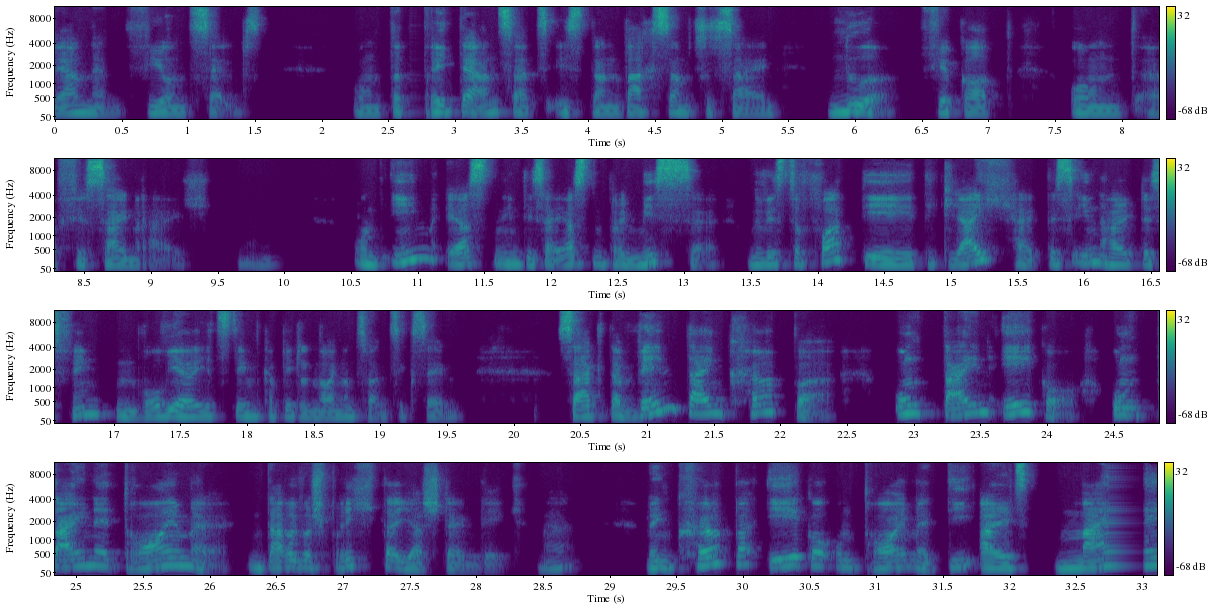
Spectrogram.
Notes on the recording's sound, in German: Zoom-Session. Veranstaltet von der Aleph Akademie.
